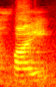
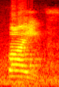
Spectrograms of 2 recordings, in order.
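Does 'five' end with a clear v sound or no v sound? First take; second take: no v; clear v. First: The word ends without a clear v sound. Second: The word ends with a clear v sound. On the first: The speaker calls it wrong. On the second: The speaker calls it right. "Make sure you pronounce the v sound"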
